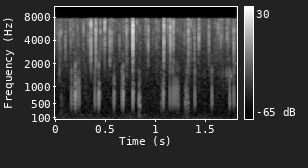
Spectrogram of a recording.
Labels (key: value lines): label: biophony, knock croak
recorder: SoundTrap 300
